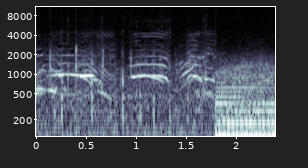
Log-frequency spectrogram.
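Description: Short, high-pitched shouts and calls from voices across an outdoor soccer field, with no clear words. Near the end a steady low hum cuts in suddenly.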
